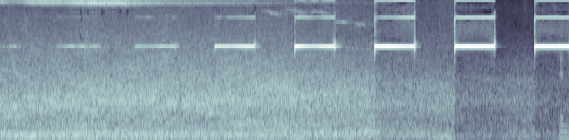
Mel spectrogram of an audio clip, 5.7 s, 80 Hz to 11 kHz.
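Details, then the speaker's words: 2009 Jaguar XF 3-litre, common fault of the cluster-built indicator sounder going silent, fixed by adding a beeper wired into the green/yellow rear indicator loom wire; ignition on, engine off: crisp high beeps about every 0.8 s in time with flasher, working. "And now if I put the indicator on, the car's on but obviously not running. Let's put the indicator on. You see that's working."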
